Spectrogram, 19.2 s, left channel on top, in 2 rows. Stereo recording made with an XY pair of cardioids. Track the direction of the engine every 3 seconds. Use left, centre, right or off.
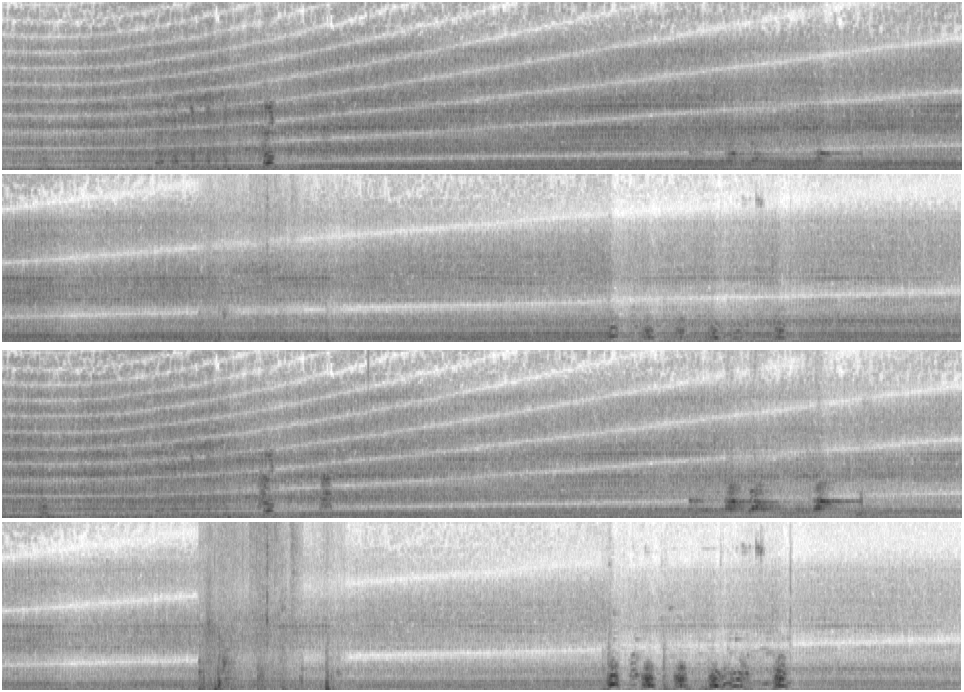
centre, left, left, left, left, left, left.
